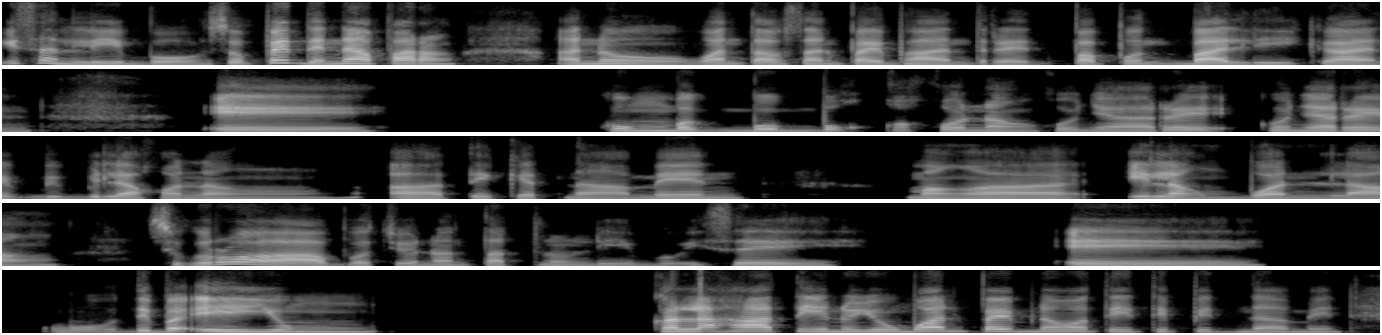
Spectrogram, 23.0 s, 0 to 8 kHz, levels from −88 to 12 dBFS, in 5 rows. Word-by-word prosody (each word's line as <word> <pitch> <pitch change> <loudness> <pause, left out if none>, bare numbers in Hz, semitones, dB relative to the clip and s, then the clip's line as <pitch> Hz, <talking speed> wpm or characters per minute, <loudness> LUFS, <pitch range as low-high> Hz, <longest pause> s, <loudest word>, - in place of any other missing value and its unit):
1,000. 200 - -2
So, 220 - -2
puwede 275 -11 +7
na, 255 -1 +9
parang 210 -2 +4 0.3
ano 195 -3 0
1,500 185 -3 0
papun 200 -1 -2
balikan. 180 -2 +3 0.6
Eh, 180 -1 +3 0.7
kung 225 -2 -4
magbo-book 200 -1 -5
ako 200 -1 -7
ng 185 -1 -5
kunyari 180 +3 -4
kunyari 200 0 -2
bibili 180 0 -6
ako 180 +2 -3
ng, 175 -1 -6 0.5
ah, 175 -2 0
ticket 180 0 -7
namin, 185 +3 -3 0.5
mga 175 -2 -1 0.2
ilang 180 -3 +1
buwan 170 -1 -1
lang, 165 +1 -1 0.4
siguro 230 +8 -2
aabot 180 -2 +2
'yon 180 -1 -7
ng 180 - -18
3,000 175 -1 -10
isa, 205 +3 -9
eh. 195 -5 -6 0.8
Eh 185 -2 -1 0.6
oo, 170 -3 -12
'di 190 - +1
ba, - - +6
eh, 220 -1 +6
yung 225 -1 -8 0.9
kalahati 255 +1 +6
no'n, 225 -1 -1
yung - - -6
1,500 260 0 +4
na 255 0 -1
matitipid 235 -3 -6
namin, 200 -1 -6
190 Hz, 120 wpm, -22 LUFS, 175-215 Hz, 0.9 s, na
